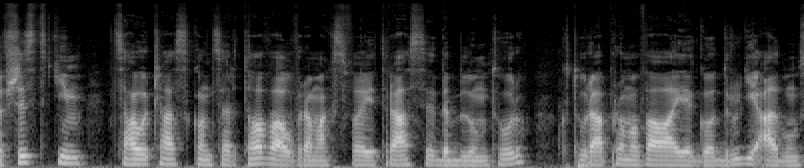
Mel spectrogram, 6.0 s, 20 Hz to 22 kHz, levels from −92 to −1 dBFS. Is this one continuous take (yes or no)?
yes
